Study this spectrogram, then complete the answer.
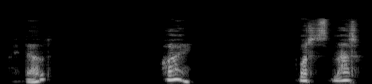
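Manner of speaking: a hint of Margaret, worried; lightly voiced woman.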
